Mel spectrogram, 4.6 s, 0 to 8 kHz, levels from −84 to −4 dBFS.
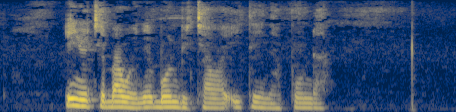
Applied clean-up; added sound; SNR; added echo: none; none; none; none.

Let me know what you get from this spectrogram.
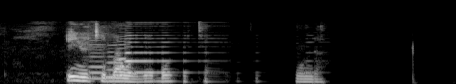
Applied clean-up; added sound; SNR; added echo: neural mask model RNNoise.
